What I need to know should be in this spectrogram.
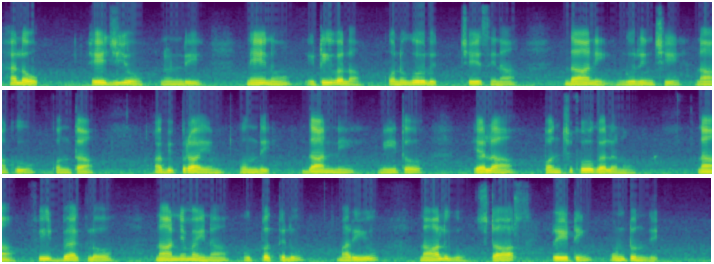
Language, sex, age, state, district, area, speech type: Telugu, female, 45-60, Andhra Pradesh, Bapatla, rural, read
